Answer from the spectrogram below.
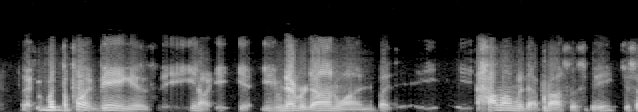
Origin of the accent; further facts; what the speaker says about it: California, United States; Hello. I'm from Northern California.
